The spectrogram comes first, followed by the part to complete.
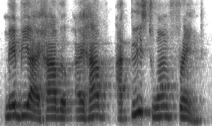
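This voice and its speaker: Woman talking thru her thoughts in an interview, medium pitch, reflective, says key bits again. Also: a little slow, a bit bright. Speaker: education consultant guest. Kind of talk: unscripted conversational interview answers.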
